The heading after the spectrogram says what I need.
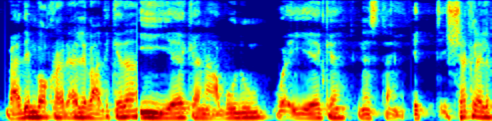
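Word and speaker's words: إياك: حرفين مش حرف واحد طيب ازاي بقول اياك اياك لو خدت بالك انا تقلت شويه على حرف الياء اظهرتو شويه شددته شديته كانه حرفين فهو اياك ماقولش اياك اياك اياك انا كده نطقت الشده صح واديت الحرف حقه في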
